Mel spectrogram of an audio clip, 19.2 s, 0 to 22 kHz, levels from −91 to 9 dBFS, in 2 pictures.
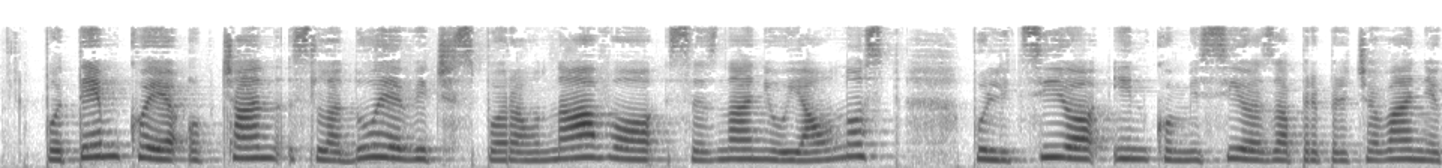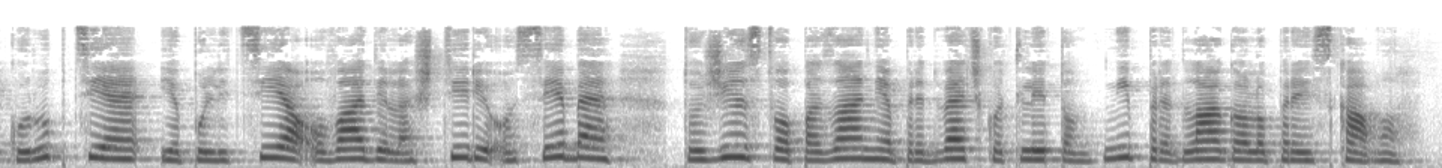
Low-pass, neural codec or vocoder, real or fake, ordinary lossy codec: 19.8 kHz; none; real; MP3, 48 kbps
